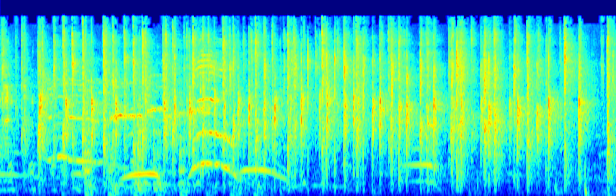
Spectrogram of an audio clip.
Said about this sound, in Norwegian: Liten applaus for det.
